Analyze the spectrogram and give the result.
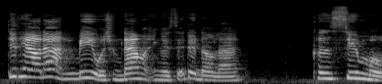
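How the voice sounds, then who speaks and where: Woman, English teacher, live online lesson, bright clear tone, fairly high voice, chatty, calls on students by name. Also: big pitch swings, racing. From Vietnam. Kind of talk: live-streamed exam prep lesson.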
